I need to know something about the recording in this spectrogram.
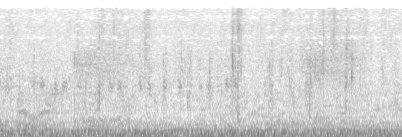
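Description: Water buffalo grazing, tearing and chewing grass: faint, scattered crisp clicks over a low steady rumble.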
